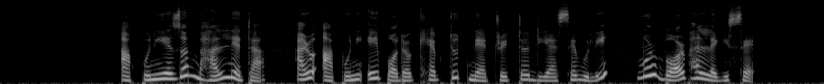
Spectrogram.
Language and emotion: Assamese, happy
